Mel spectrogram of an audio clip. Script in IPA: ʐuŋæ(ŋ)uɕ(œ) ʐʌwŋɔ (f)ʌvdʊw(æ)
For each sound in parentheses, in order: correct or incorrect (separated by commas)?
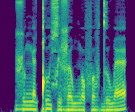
incorrect, incorrect, correct, correct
